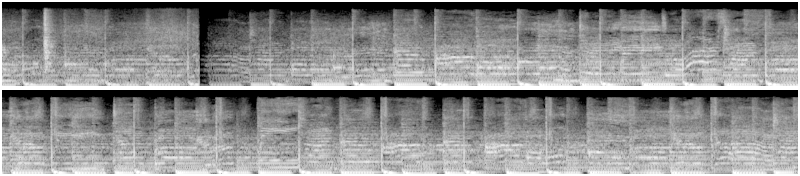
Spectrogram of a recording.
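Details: Upbeat Afrobeat-style music with a strong regular bass beat and layered instruments plays throughout a husky grooming routine.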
